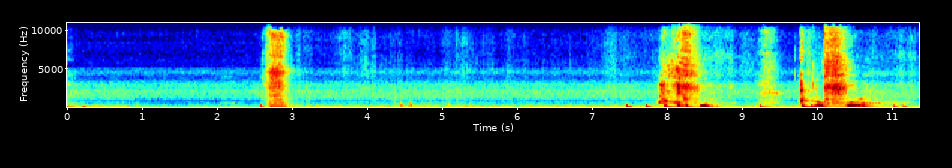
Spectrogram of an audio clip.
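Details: Person with a cold inducing sneezes because of a tickle in the left nostril, switching between nostrils: a short sneeze, then a louder burst of two to three sneezes amid sniffing.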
